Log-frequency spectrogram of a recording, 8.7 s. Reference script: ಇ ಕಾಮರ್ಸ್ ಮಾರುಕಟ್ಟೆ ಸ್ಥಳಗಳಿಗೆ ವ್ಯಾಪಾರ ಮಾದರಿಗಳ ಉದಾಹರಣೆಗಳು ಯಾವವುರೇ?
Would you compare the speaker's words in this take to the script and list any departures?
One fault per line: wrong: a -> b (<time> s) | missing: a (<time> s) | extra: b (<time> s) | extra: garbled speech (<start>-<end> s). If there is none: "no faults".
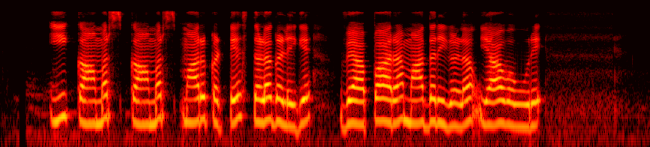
extra: ಕಾಮರ್ಸ್ (1.7 s)
missing: ಉದಾಹರಣೆಗಳು (6.2 s)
